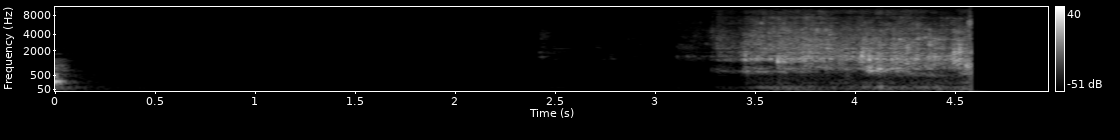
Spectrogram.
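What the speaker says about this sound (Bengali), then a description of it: "হাঁড়িতে পানি দিয়ে দেব।" Water poured from a height into a cooking pot for steamed semai pitha, a short splashing fill of about a second that starts after near silence and stops abruptly.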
